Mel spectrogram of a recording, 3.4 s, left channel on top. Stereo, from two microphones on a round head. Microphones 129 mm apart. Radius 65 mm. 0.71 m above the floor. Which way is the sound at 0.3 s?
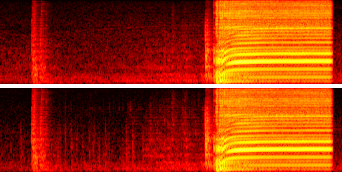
25° right (ahead or behind).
